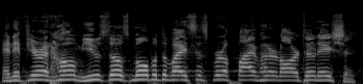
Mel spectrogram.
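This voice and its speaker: A man emceeing a live charity auction, calling levels of giving and paddle numbers with lots of energy. His voice is high and bright with a smooth, crisp edge. It rings out with the long reverb of a large event hall. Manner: energetic, rattles off bid numbers in a rapid auctioneer chant.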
